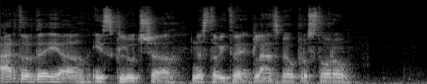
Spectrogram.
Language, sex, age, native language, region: Slovenian, male, 30-49, Slovenian, Central Slovenia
